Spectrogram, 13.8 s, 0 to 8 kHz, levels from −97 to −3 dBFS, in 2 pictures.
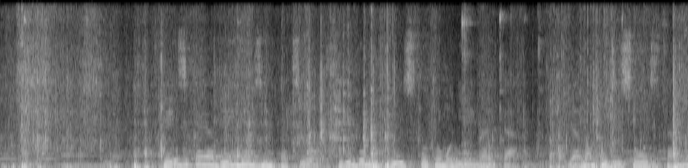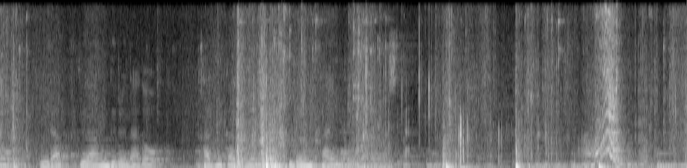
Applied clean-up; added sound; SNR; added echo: none; Zipper (clothing); 1 dB; reverberation time 0.9 s.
